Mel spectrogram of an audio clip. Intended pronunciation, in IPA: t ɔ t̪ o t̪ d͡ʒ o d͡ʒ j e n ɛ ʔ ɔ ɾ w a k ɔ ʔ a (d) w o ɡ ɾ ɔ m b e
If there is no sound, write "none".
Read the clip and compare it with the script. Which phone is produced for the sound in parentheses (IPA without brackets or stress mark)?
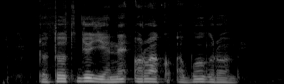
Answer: b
